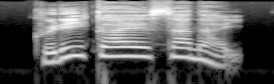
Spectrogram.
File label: female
